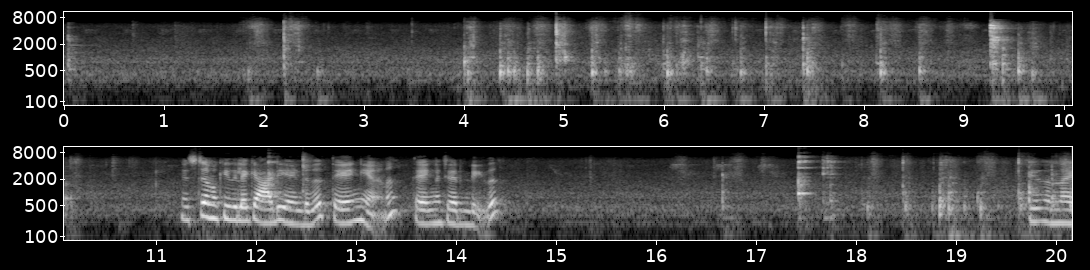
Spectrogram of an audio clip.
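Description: A wooden spatula scraping and knocking against a nonstick frying pan as an egg and coconut mixture is stirred, in irregular runs of clicks and scrapes. A voice is heard briefly midway through.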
